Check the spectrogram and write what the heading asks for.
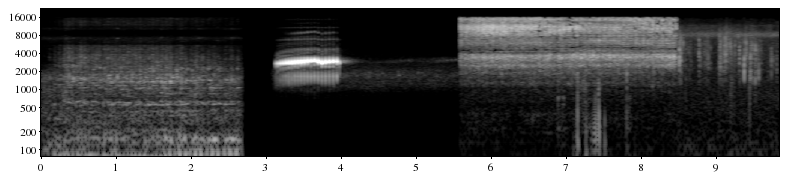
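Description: A frog calling about three seconds in: one loud, high, rapidly pulsed croak lasting just under a second. Before it comes a low rumbling noise for a couple of seconds, and after it a steady hiss for about three seconds, then a few faint ticks.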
